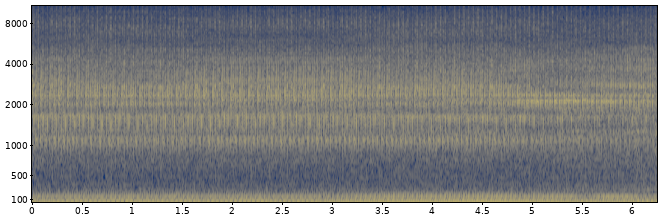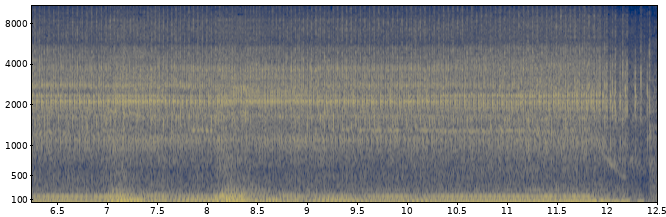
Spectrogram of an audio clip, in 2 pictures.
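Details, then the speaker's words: Suzuki Burgman 650, 39,000 km shown but real mileage far higher, running after the C51 error was traced to a faulty sensor; it smells strange. A busy metallic clatter rides over the steady idle from a worn timing chain and tensioner. "But it’s Okay but the timing is clearly dead at least the tensioner and the chain needs to be looked"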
